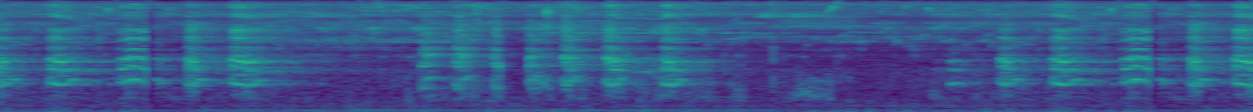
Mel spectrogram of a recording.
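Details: Grating, harmonic squawks from blue macaws repeated in uneven groups over six seconds, calls sometimes overlapping, loud and harsh, with a quiet hiss in the background.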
